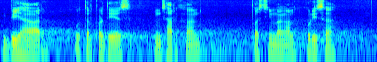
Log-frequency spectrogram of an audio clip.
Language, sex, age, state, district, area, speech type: Maithili, male, 30-45, Bihar, Purnia, rural, spontaneous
